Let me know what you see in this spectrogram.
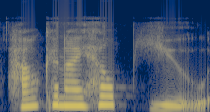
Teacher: This is a how question, like a WH question. It's the answer can't be yes or no. Then the whole pitch comes down.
